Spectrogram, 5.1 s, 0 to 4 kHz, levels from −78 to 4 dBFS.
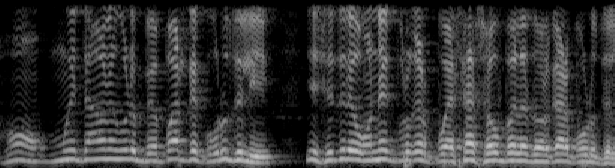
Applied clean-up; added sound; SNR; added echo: none; none; none; none.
